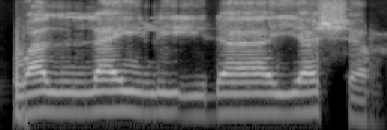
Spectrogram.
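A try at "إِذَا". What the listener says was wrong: Bukan ida. Ida. Idza. Hilangkan sundanya sedikit. Idza, bukan ida.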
